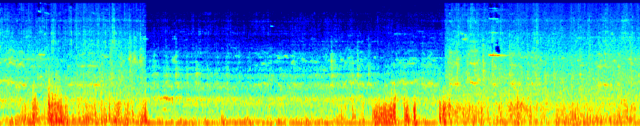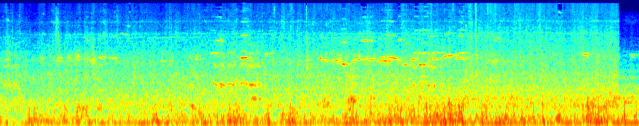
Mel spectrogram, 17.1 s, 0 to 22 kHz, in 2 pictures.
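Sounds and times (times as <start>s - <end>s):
bulldozer diesel engine running: 0.0s - 17.0s
steel tracks clattering: 0.0s - 17.0s.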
